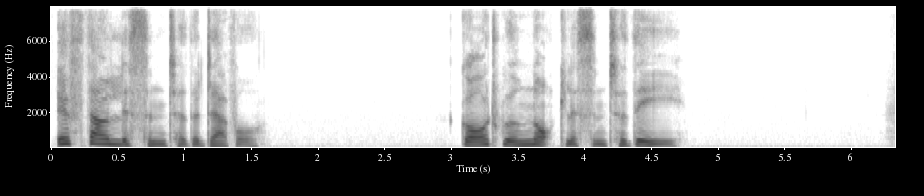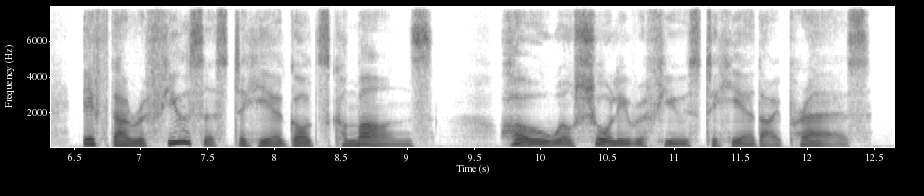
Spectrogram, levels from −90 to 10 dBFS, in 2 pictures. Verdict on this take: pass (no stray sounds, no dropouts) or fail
pass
